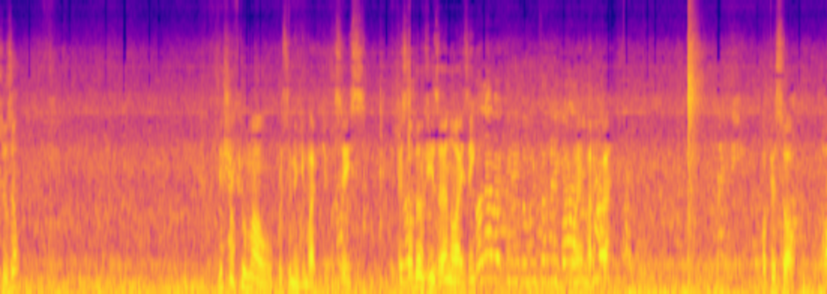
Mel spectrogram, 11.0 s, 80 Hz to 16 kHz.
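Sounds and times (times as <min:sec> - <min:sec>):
cabin ventilation rush and hum: 0:00.0 - 0:11.0.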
